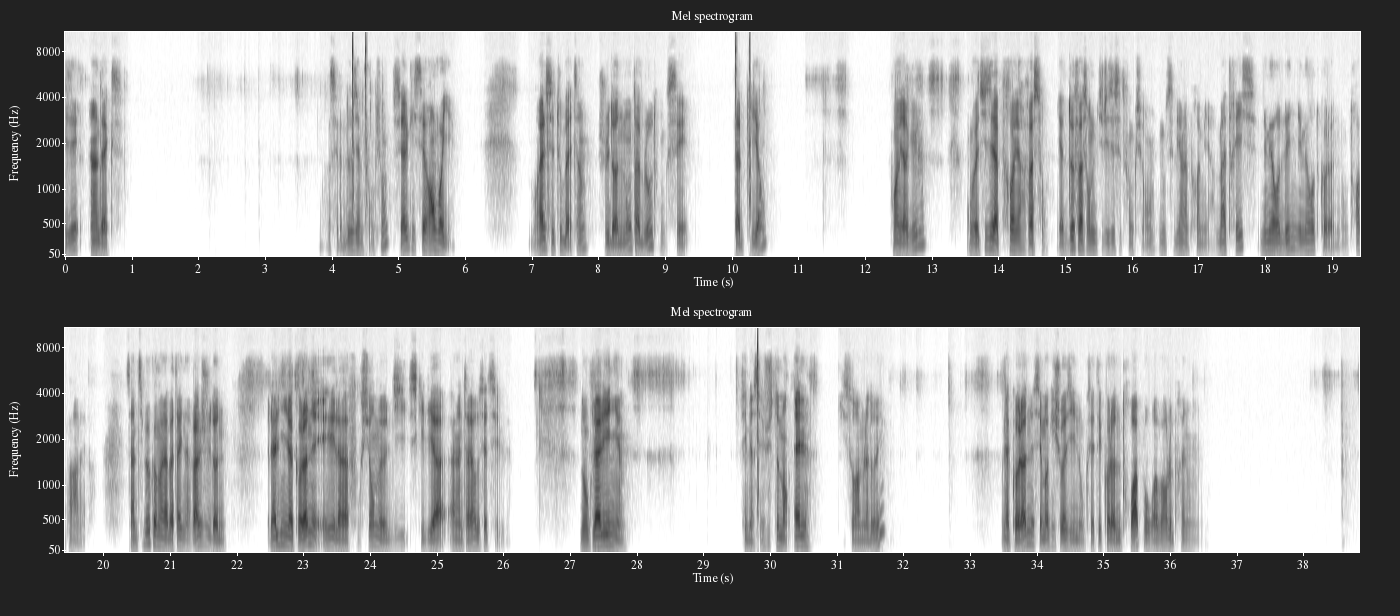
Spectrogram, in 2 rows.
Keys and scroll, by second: 1.6-3.1 typing, 36.7 shift+".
